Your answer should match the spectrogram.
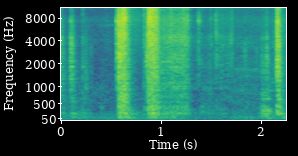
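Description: DeWalt cordless impact driver run in two short bursts, the second longer, backing out a 10 mm window-regulator bolt in a steel car door.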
